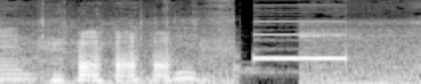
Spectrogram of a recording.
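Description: A single electronic beep: one steady pure tone held for about half a second, starting just after a sudden dropout to silence.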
